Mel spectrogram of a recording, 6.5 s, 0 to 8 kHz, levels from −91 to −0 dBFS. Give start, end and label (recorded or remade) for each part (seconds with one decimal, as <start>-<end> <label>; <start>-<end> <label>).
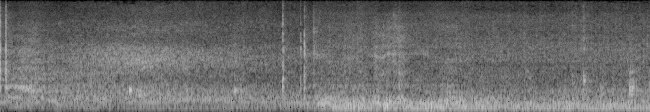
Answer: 0.0-0.7 remade; 0.7-3.0 recorded; 3.0-4.6 remade; 4.6-6.5 recorded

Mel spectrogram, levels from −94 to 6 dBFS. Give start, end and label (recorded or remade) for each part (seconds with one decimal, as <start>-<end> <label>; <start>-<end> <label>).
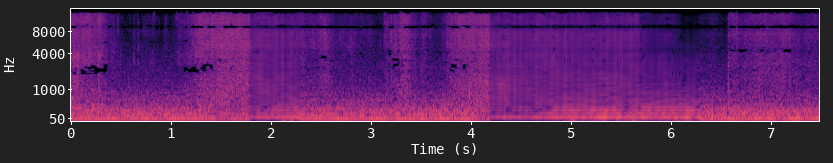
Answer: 0.0-1.8 recorded; 1.8-2.3 remade; 2.3-4.2 recorded; 4.2-6.3 remade; 6.3-7.5 recorded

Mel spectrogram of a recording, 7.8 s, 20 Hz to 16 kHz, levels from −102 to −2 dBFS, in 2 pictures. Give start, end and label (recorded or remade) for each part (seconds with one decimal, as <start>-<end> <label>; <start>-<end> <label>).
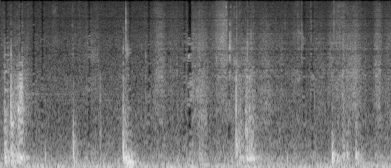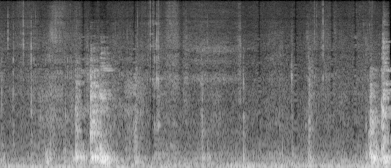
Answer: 0.0-1.6 recorded; 1.6-4.0 remade; 4.0-7.8 recorded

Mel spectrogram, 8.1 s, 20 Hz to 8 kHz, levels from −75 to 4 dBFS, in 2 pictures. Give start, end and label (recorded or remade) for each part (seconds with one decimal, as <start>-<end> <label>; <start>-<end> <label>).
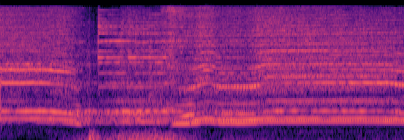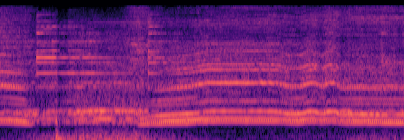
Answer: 0.0-0.5 remade; 0.5-6.5 recorded; 6.5-8.1 remade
